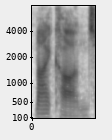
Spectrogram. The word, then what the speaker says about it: Nikon: We do not use Nikons, or as it might be pronounced in Japanese, Nikon.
